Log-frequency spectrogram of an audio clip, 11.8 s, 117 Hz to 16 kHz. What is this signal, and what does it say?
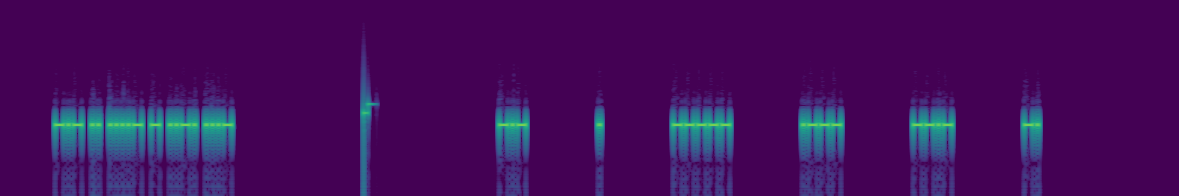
Morse code, heard as a keyed tone, about 40 wpm, spaced as for 17 wpm, 700 Hz. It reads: KI4TFV KE0JQN
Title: USA Call Signs - 6 Characters - 8x Character Spacing - 40wpm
